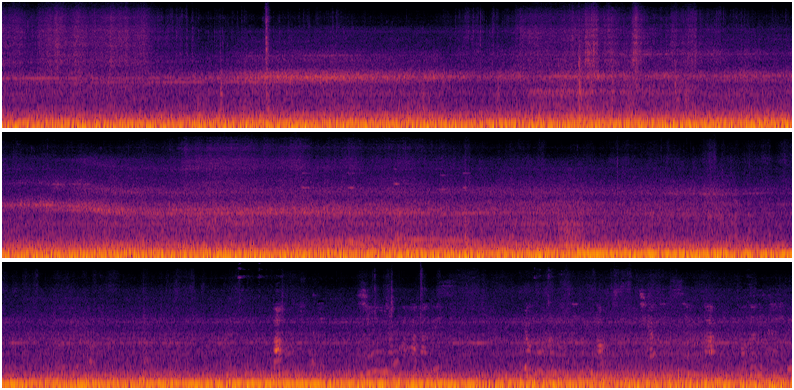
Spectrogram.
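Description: Shinkansen bullet train running at speed, heard inside the passenger cabin: a steady low rumble with faint high whines above it, one of which drops in pitch about twelve seconds in.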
